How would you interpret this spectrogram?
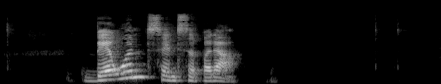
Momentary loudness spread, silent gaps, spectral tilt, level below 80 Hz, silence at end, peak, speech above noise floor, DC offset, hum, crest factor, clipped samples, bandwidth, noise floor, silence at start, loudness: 10 LU; none; -2.5 dB/octave; -76 dBFS; 2.05 s; 0 dBFS; over 71 dB; under 0.1%; none; 22 dB; under 0.1%; 11.5 kHz; under -90 dBFS; 0.85 s; -19 LUFS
